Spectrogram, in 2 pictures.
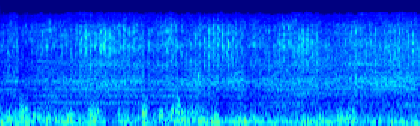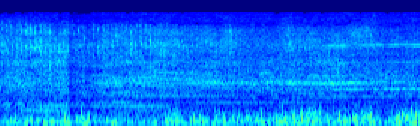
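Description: Radio-controlled model airplane's engine and propeller droning steadily overhead, with gusts of wind buffeting the microphone.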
